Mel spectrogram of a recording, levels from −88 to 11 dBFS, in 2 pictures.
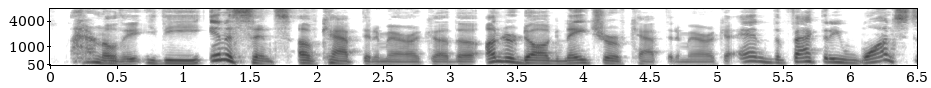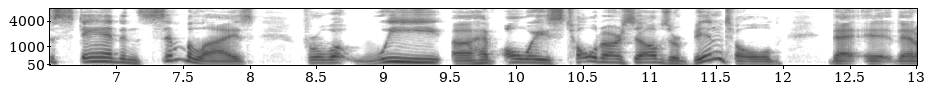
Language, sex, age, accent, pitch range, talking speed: English, male, 40-59, American, 125-195 Hz, 180 wpm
